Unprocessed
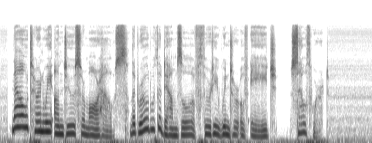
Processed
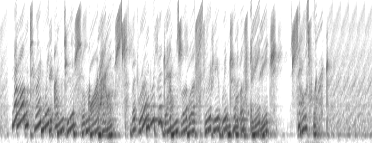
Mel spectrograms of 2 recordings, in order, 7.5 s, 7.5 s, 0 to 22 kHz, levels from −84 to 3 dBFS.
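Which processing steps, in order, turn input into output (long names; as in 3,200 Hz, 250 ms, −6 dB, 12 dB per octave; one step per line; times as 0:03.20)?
pitch shifter swept by a sawtooth +12 semitones, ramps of 162 ms
elliptic high-pass filter 170 Hz
reversed playback
downward compressor 5 to 1, threshold −31 dBFS, peak gain reduction 16 dB
reversed playback
brickwall limiter −25.5 dBFS, peak gain reduction 8.5 dB
feedback echo with a high-pass in the loop 134 ms, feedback 16%, level −23.5 dB
on a send at −9 dB: convolution reverb RT60 0.35 s, pre-delay 3 ms
on the sum: level +6.5 dB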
